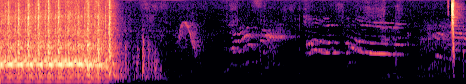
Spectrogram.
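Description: A serger stitches pajama fabric in a loud, fast, whirring run for about a second, then stops. Quiet room sounds and a faint click follow.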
